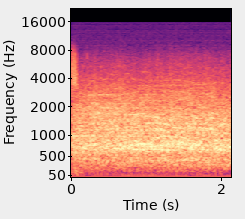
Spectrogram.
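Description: Large football stadium crowd cheering steadily, a dense noise of many voices, celebrating a stoppage-time goal.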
